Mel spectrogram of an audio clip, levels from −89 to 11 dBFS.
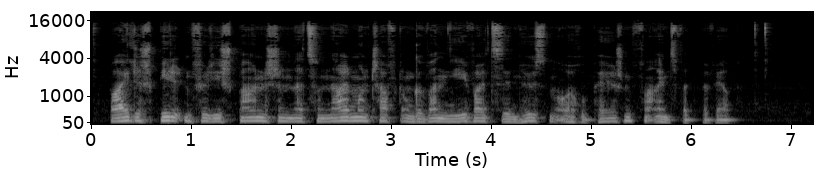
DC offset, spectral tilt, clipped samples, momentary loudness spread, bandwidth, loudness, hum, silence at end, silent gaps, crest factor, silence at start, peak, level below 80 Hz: under 0.1%; -5 dB/octave; under 0.1%; 10 LU; 16 kHz; -35 LUFS; none; 0.45 s; none; 20 dB; 0.05 s; -14 dBFS; -62 dBFS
